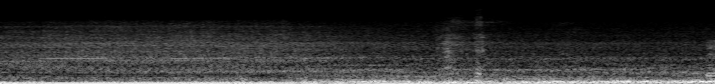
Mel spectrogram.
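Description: A combine harvester runs steadily on a short test drive during wheat harvest, its deep engine rumble and drivetrain drone loud and close, with no talking.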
